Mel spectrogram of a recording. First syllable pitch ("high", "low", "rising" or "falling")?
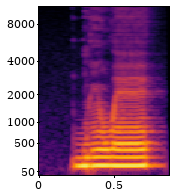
high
